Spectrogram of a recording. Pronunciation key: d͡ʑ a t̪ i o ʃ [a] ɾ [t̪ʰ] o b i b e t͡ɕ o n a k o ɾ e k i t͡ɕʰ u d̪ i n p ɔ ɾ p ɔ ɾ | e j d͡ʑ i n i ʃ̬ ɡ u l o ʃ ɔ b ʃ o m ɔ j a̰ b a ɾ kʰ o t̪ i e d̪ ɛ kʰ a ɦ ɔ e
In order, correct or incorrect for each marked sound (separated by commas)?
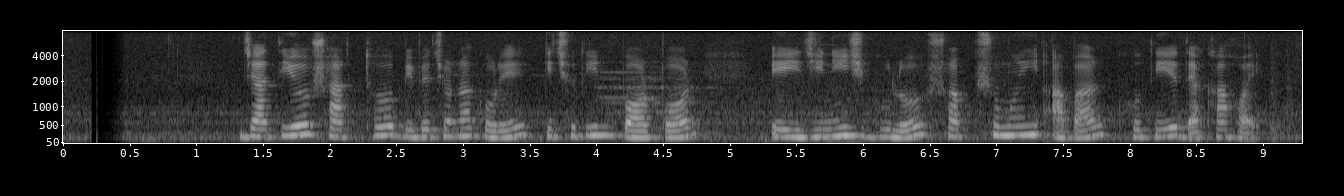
correct, correct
